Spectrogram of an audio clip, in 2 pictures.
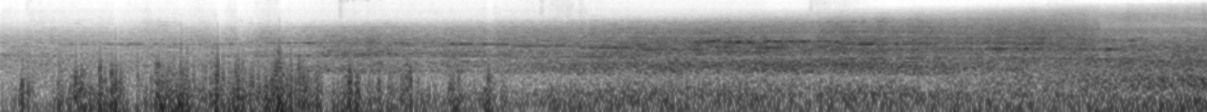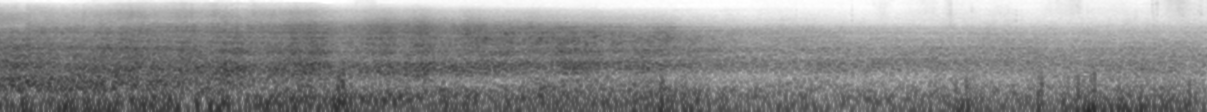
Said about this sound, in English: Got a jumbo jet coming in.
